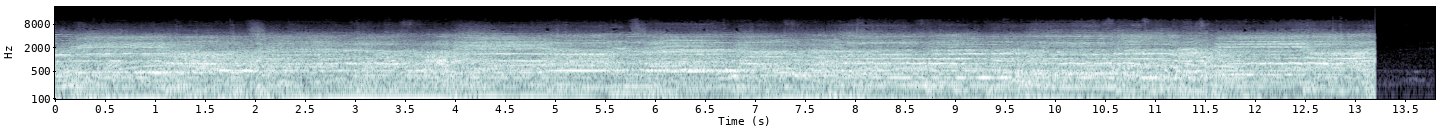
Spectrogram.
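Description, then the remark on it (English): A large crowd at the Grey Cup football championship in Regina in late November roars and cheers in celebration as the Argos go on stage to claim the trophy, a dense, loud wall of many voices that holds steady for several seconds before cutting off abruptly. “It's the sound of a championship.”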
